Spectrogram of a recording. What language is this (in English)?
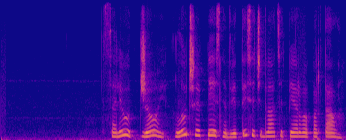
Russian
